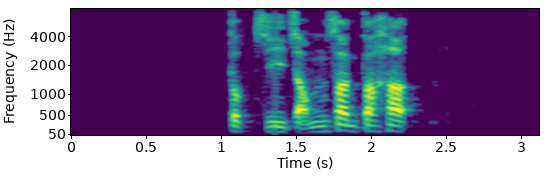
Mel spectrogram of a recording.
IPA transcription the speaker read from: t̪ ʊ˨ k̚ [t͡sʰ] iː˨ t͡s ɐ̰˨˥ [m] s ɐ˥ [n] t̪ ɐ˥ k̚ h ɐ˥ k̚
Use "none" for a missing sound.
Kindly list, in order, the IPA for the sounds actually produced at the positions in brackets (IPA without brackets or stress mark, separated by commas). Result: t͡s, m, n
